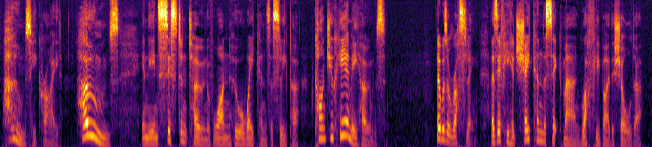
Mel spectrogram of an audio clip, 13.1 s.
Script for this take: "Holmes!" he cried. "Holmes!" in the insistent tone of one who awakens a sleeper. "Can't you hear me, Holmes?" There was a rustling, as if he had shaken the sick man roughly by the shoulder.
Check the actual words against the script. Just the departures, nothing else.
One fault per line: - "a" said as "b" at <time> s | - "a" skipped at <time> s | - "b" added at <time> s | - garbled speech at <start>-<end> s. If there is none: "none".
none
